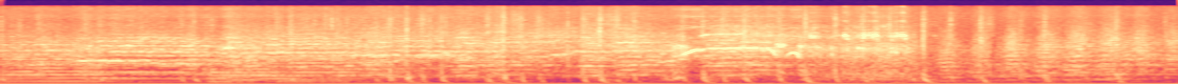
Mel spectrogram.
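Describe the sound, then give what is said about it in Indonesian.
A horse-drawn carriage comes to a halt with many clip-clop hoof beats. Midway, the horse gives a loud whinny. The sound stays strong throughout over a steady rumble. “Kereta kuda itu berhenti.”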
